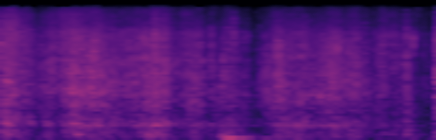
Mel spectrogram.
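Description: Wrapping paper on a gift being torn open and crumpled, a continuous loud crinkly rustle with a few sharper rips, ending in a final burst of tearing.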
